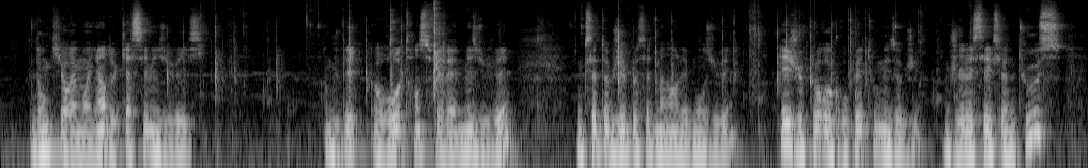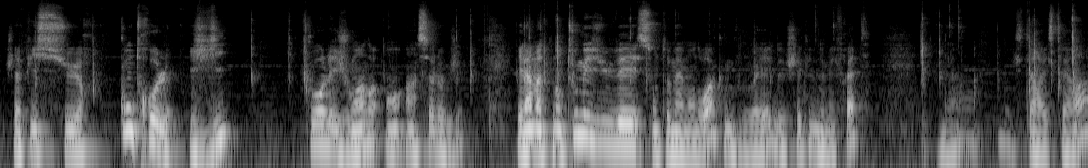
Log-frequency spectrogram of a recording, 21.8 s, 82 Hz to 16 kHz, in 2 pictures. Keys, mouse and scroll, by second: 1.3-1.7 scroll down 1, 1.7 Tab, 2.0 scroll down 1, 2.4-3.1 scroll up 1, 3.1 shift+click, 5.8 click, 6.2 Tab, 6.5 a, 7.5-8.0 scroll down 2, 7.8 Tab, 8.1 shift+middle click, 8.9 b, 9.2-10.0 scroll up 1, 14.0 ctrl+j, 14.7-15.1 scroll up 1, 15.1 Tab, 15.4 a, 16.1 alt+a, 16.7-17.1 scroll up 1, 17.1 a, 19.0 s, 20.1 g, 21.2 ctrl+z, 21.6 a.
